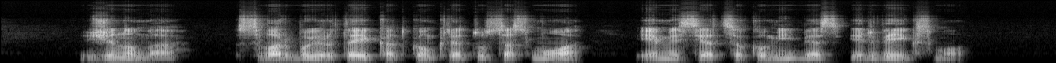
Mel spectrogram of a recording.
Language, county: Lithuanian, Vilnius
